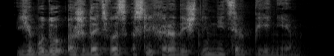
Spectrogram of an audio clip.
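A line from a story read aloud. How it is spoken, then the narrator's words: Plain. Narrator (Russian): ответил молодой человек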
